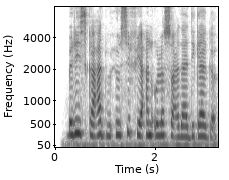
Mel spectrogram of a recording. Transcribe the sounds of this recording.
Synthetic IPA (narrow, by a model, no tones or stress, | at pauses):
bɐɾiːskʰɐʕɑd̪wʊħuːsɪfiːʕɑnʔʊlɐsɔʕd̪aːd̪ɪɣaːɡɐ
